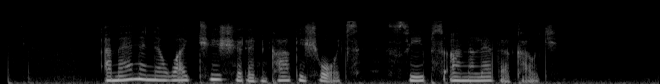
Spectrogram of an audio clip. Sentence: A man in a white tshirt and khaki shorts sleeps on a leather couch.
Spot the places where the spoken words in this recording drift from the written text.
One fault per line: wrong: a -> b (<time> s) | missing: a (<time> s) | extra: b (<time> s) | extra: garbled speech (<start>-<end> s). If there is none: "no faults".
no faults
